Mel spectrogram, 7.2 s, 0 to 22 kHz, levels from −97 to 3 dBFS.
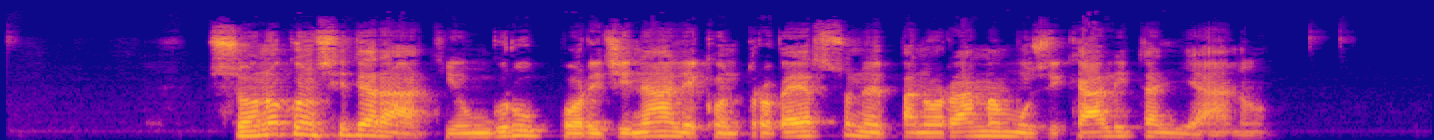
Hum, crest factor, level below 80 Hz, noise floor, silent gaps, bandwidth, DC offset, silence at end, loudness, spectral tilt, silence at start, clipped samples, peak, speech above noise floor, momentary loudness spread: none; 16 dB; -54 dBFS; -67 dBFS; none; 12 kHz; under 0.1%; 0.85 s; -15 LUFS; -4 dB/octave; 1.05 s; under 0.1%; 0 dBFS; 52 dB; 8 LU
